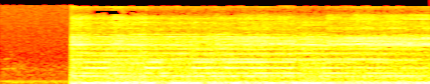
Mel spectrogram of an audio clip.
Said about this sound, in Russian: Они не в пробке гудят, они гудят приветственно. Вы разве не слышите приветственное?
